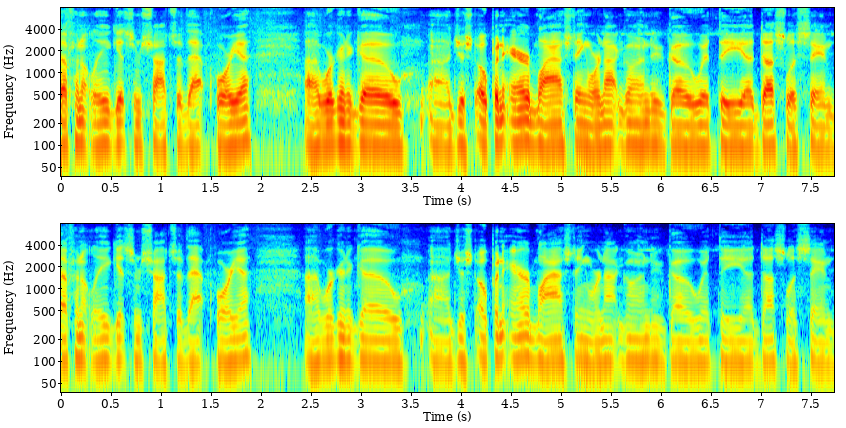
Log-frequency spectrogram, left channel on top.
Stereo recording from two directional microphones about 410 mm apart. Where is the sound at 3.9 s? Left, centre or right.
Right.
